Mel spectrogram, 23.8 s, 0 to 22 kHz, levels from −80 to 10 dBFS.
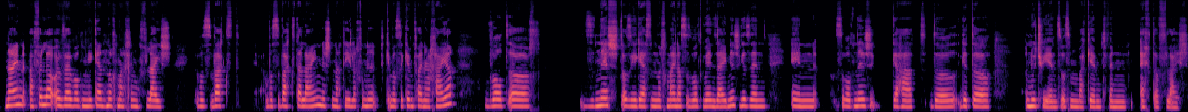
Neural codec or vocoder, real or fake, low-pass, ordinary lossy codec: none; real; none; none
